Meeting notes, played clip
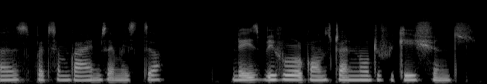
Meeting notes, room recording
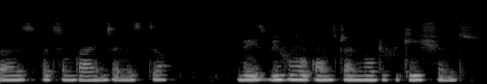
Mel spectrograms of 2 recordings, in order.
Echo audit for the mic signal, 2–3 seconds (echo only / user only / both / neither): echo only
